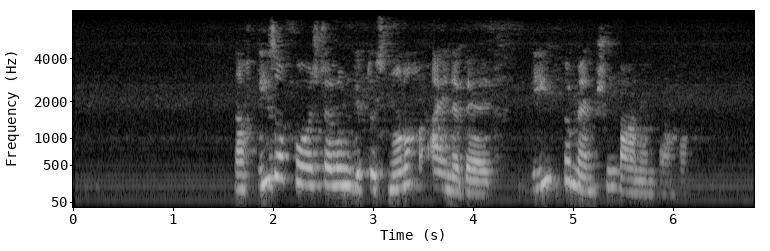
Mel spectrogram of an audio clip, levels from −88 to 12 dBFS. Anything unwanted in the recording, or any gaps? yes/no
no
